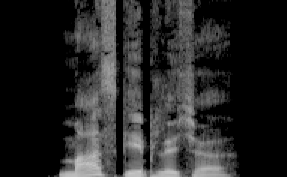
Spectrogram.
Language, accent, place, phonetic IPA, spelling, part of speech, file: German, Germany, Berlin, [ˈmaːsˌɡeːplɪçə], maßgebliche, adjective, De-maßgebliche.ogg
- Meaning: inflection of maßgeblich: 1. strong/mixed nominative/accusative feminine singular 2. strong nominative/accusative plural 3. weak nominative all-gender singular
